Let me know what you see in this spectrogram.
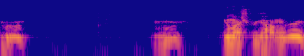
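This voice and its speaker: Using a raspy, put-on character voice, a man speaks at a high pitch. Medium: comedy sketch. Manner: inverted word order, musing "hmm".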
